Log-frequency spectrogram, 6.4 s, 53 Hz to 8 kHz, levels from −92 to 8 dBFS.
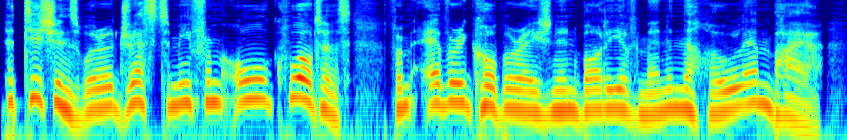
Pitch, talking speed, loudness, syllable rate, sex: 170 Hz, 180 wpm, -20 LUFS, 5.9 syllables/s, male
